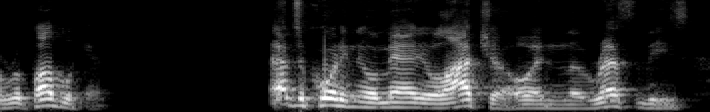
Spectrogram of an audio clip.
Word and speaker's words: Acho: And again, I've been mispronouncing Emmanuel Ocho's name wrong. Apparently, it's Emmanuel Acho.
